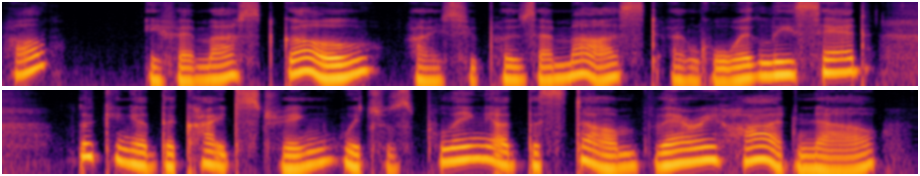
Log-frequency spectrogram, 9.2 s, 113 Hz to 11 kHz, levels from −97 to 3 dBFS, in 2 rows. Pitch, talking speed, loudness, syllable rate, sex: 195 Hz, 170 wpm, -18 LUFS, 4.4 syllables/s, female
